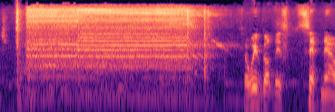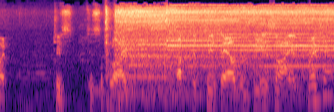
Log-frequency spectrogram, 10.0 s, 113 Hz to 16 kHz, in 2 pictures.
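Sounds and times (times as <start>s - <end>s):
electric motor whining: 0.3s - 3.5s, 6.6s - 10.0s.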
